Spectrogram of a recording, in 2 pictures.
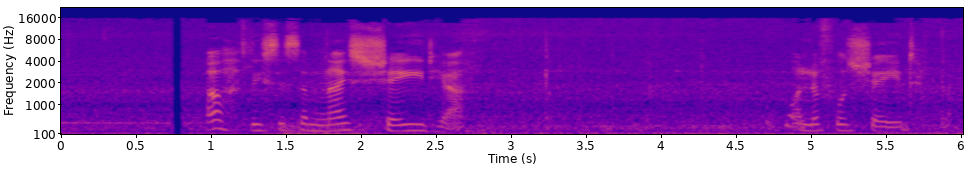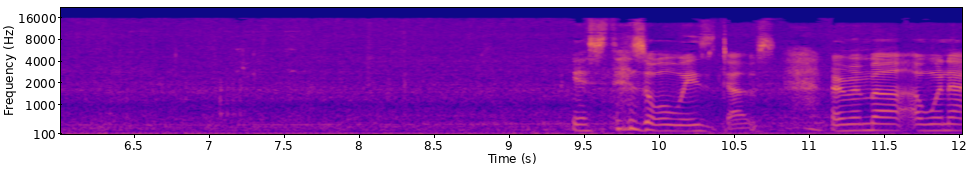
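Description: A young woman talks calmly nearby, in short bursts.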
